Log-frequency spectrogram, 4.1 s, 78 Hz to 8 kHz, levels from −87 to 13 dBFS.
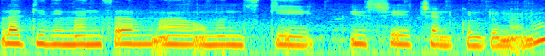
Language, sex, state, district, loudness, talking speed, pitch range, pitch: Telugu, female, Andhra Pradesh, Guntur, -16 LUFS, 115 wpm, 195-220 Hz, 210 Hz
